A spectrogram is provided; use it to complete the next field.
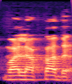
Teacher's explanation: ദാലിന് സുക്കൂൻ ഉള്ളത് കൊണ്ട് അവിടെ കൽക്കലയുടെ നിയമം വരും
